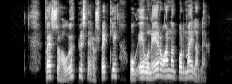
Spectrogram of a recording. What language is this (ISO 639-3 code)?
isl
